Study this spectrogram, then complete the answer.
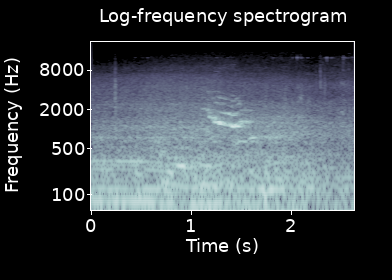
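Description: A single drawn-out cat meow rises and falls near a harbour, moderately clear against steady low background rumble, with no talking.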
